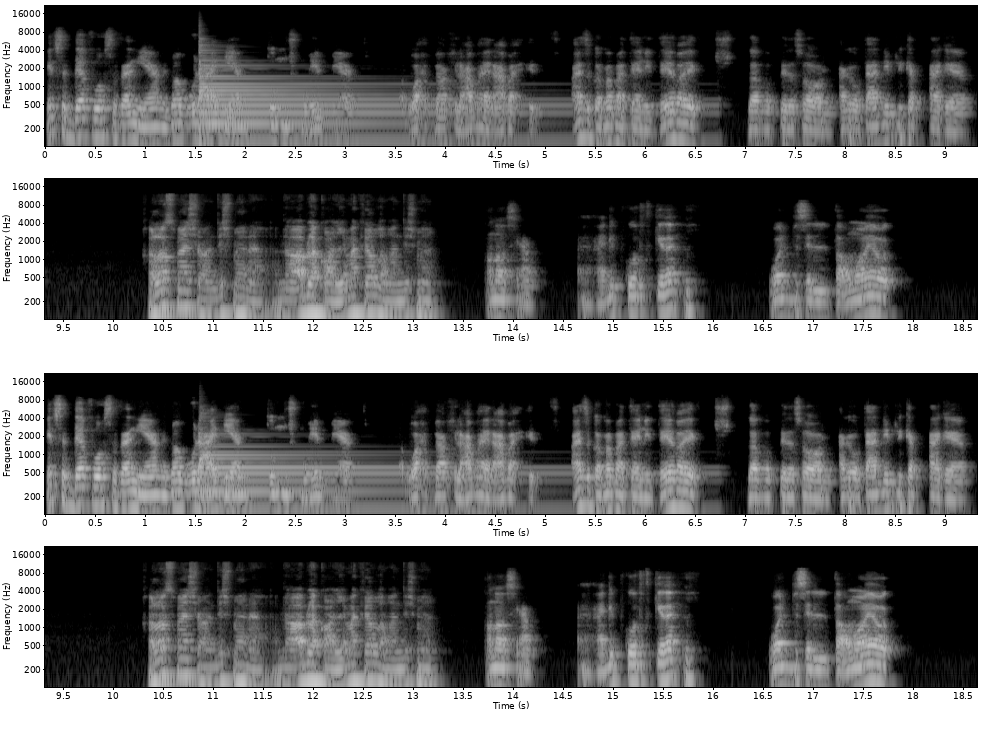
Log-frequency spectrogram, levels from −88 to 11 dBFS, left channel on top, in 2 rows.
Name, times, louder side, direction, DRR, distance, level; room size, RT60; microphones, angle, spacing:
voice 1, 0.0-3.1 3.5-4.9 5.3-9.2 13.7-14.2 14.6-15.8 16.6-17.7, right 4 dB, 70° right, 0.5 m, -24 dB
Acoustic guitar, 1.5-5.9 6.6-6.7, left 1 dB, 50° left, 0.5 m, -30 dB
voice 2, 10.3-13.2, equal, ahead, 0.7 m, -23 dB
2.5 x 2.2 x 3.3 m
head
